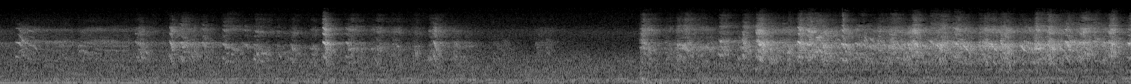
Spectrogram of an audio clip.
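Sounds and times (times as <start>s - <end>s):
Eurasian jackdaw calls with harsh chatter: 0.0s - 5.6s, 6.4s - 11.3s.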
